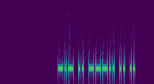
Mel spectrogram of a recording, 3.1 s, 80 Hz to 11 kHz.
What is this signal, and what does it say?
Morse code, heard as a keyed tone, about 36 wpm, 700 Hz. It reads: KI8II
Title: USA Call Signs - 3x Character Spacing - 35wpm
